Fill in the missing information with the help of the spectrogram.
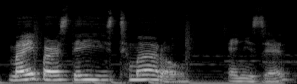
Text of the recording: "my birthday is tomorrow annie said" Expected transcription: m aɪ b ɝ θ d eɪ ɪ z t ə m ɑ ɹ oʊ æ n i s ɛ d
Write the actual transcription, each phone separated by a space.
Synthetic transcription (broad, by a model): m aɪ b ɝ s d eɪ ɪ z t ə m ɑ ɹ oʊ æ n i s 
